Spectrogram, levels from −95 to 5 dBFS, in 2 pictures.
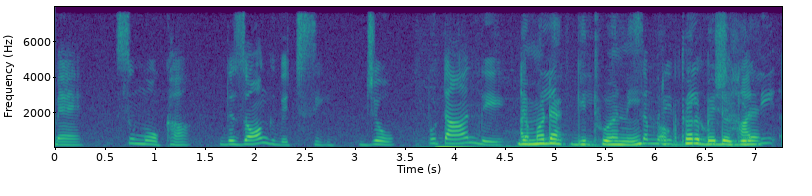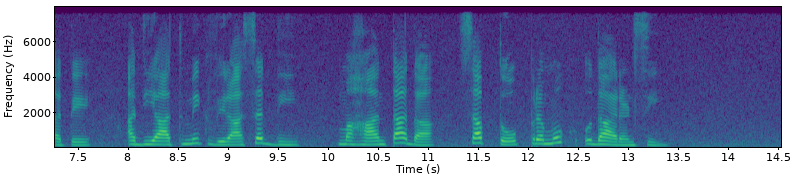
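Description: Nothing technically wrong turns up in this speech recording: it's simply been through a call's usual microphone processing, which trims away the deepest bass and leaves nothing above 8 kHz, and that's just how such a path normally behaves.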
